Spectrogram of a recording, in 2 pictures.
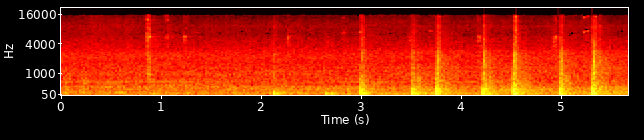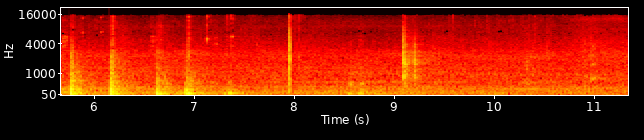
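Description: A heavy rubber-covered hand roller is rolled back and forth over washi tape on a steel test panel, making a run of low thumps and clicks about two a second for several seconds. Two single clicks follow.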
